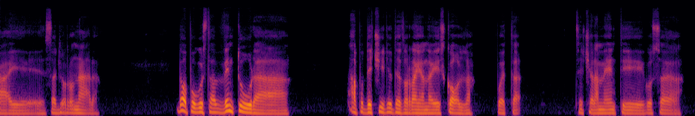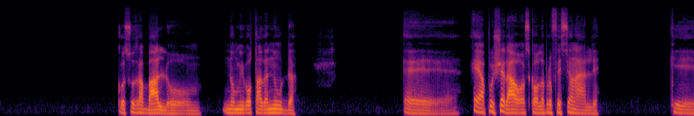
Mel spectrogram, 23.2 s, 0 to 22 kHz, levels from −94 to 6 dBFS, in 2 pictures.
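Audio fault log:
Throughout: transcoding between lossy codecs. The speech carries layered artefacts that point to an Opus encode at around 48 kbit/s later re-encoded as Vorbis near 62 kbit/s, likely the cause. Nothing remains above 16.6 kHz, and the second encoder spends bits reproducing the first one's artefacts while adding its own.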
